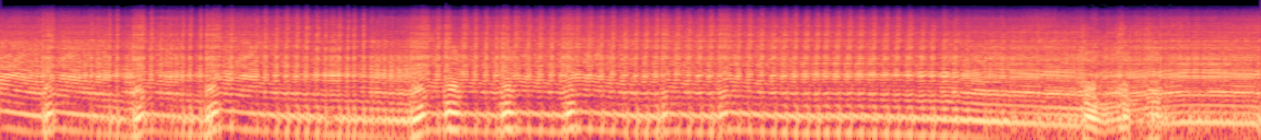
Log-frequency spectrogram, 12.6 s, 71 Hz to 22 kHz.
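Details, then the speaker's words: 2003 Kawasaki KX60 two-stroke on 40:1 premix, air-fuel screw at one and a half turns out from lightly seated; raspy buzz sagging and stumbling on throttle blips, still bogging. Owner suspects the carburetor, may replace it. "one and a half turns from slightly Seated on the air fuel mixure [Laughter] [Music] def still boggy so I guess at this point we're going to strap something up and take it for a quick ride"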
